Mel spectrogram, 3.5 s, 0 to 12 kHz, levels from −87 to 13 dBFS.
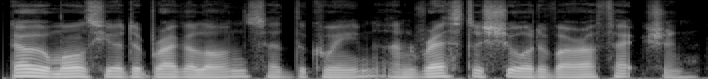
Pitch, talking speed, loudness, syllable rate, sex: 115 Hz, 220 wpm, -17 LUFS, 6.2 syllables/s, male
